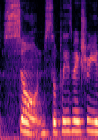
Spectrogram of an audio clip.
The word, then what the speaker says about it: son: ser is son s-o-n so it's spelled like sun like I am the son of my father but it's pronounced sewn so please make sure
